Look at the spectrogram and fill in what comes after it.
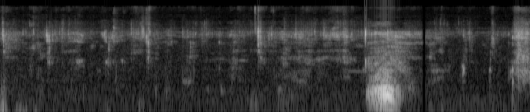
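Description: Close-miked eating sounds: chewing and lip-smacking of food eaten by hand, with small wet clicks throughout. About four and a half seconds in there is one short, louder, low sound.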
